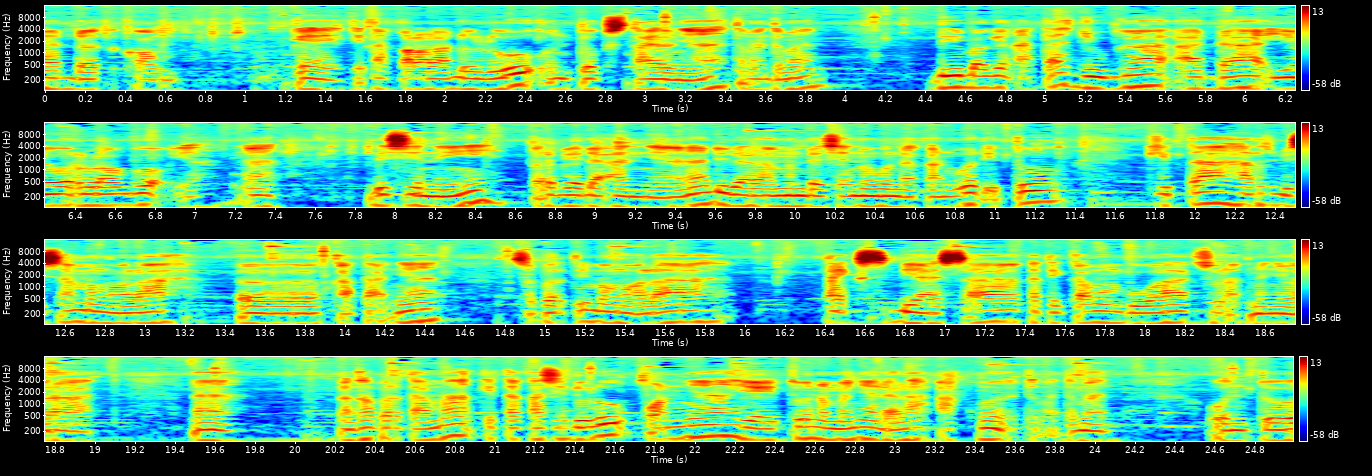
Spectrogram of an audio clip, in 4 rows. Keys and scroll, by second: 0.1-3.1 typing, 5.4 Return, 6.8 Up, 7.4-10.7 typing, 11.4 ctrl+a, 12.4-13.2 typing, 20.3 ctrl+a, 22.3-22.8 typing, 23.6 Return.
